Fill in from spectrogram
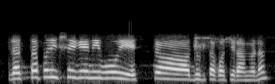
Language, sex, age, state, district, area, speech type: Kannada, female, 30-45, Karnataka, Mandya, rural, conversation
